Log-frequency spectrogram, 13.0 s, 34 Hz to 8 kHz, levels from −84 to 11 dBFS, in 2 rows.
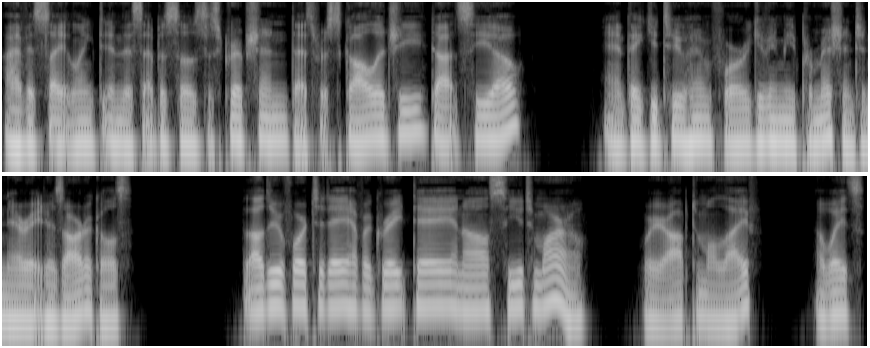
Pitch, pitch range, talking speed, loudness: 95 Hz, 85-110 Hz, 205 wpm, -18 LUFS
